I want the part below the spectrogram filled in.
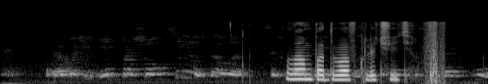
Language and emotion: Russian, neutral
